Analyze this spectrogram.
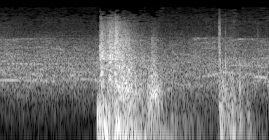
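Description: A heavy body crashes hard onto a wrestling mat with a loud thud.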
